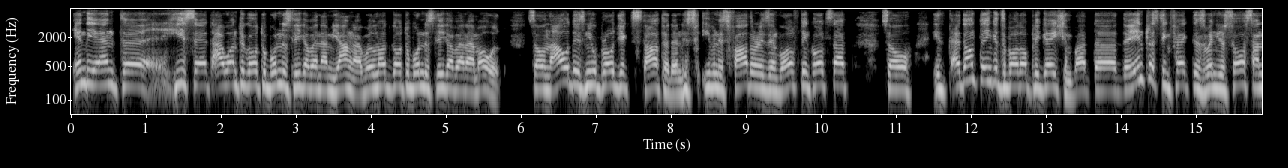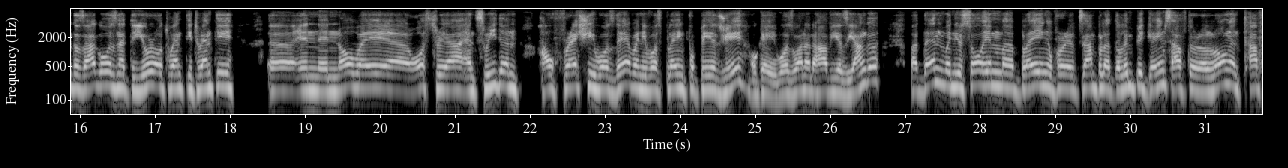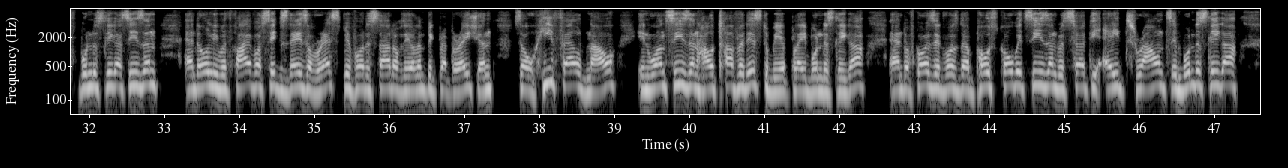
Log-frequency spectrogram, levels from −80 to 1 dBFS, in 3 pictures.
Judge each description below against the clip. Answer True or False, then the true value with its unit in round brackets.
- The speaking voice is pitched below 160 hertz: False (175 Hz)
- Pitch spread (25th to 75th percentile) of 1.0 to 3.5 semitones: True (3.1 semitones)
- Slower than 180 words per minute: False (195 wpm)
